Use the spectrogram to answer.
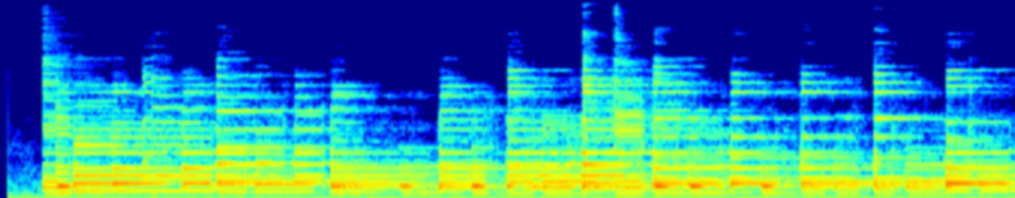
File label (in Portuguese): Aniv. de Adolescente F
